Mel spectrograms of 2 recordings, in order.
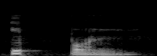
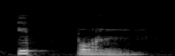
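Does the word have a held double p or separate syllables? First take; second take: double p; double p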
